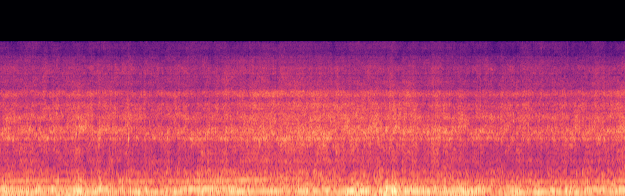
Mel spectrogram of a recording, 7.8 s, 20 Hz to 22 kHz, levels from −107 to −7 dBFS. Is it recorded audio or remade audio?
remade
